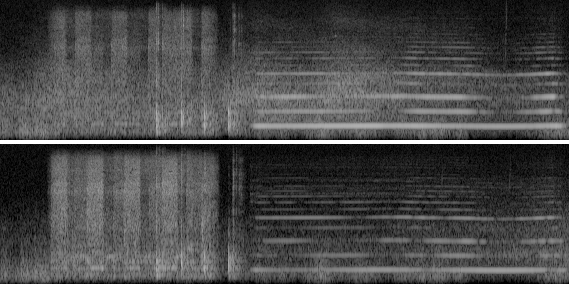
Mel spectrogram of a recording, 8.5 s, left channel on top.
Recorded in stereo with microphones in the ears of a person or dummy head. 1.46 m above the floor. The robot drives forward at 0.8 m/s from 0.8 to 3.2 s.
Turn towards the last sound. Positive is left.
turn(degrees=35)  # may be behind; listen again after turning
